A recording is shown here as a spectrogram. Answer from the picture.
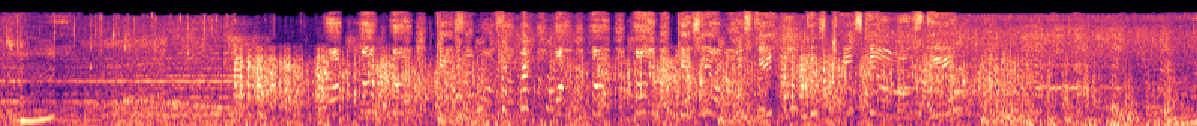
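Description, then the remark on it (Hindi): Heavy rain pours down steadily in a dense hiss, with deep thunder rumbling underneath; a brief tonal, musical sound comes just before the downpour swells in. “अरे आज तो बहुत तेज बारिश है।”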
